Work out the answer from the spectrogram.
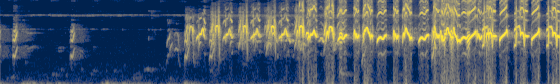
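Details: Lure recording of a sooty-headed bulbul singing vigorously. After two faint early notes, a rapid, continuous run of bright chattering chirps builds up and keeps going at a quick, fairly steady pace.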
